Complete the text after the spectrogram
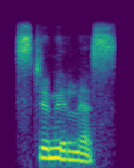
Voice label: "stimulus", Indian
